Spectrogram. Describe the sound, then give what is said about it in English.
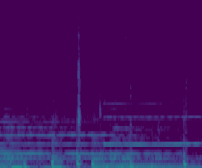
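Someone drinks water with several soft gulping swallows at an uneven pace, over a steady low electrical hum. No one speaks. “Drink water. Oh, that's actually what I got right here too.”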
